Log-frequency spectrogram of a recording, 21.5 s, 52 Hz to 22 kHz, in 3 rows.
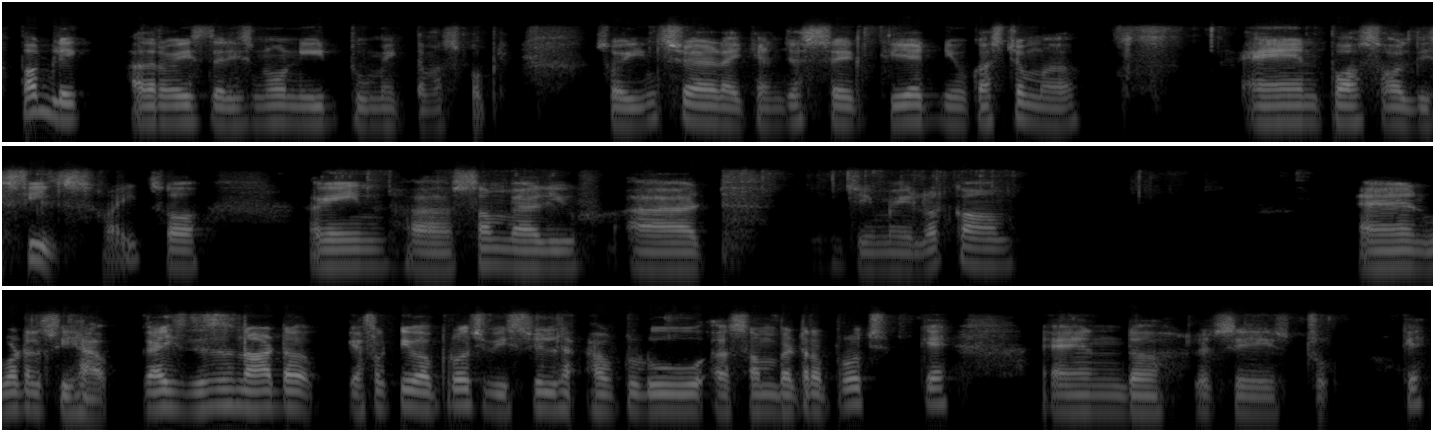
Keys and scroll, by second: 4.3 Return, 6.4 Return.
